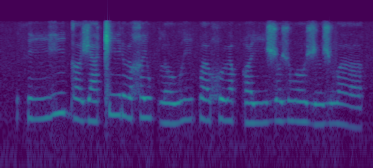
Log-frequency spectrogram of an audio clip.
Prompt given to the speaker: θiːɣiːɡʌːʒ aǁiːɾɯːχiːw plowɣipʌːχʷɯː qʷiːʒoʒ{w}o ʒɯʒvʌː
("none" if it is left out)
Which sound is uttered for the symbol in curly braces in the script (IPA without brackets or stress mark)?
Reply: w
